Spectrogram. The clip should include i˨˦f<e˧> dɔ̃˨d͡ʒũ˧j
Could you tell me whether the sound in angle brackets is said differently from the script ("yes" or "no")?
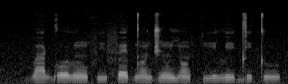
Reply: yes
